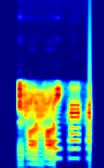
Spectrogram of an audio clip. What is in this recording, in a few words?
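Sheriff's Office Dispatch 1, p25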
